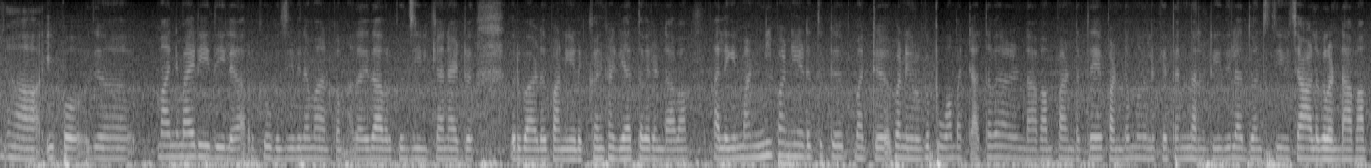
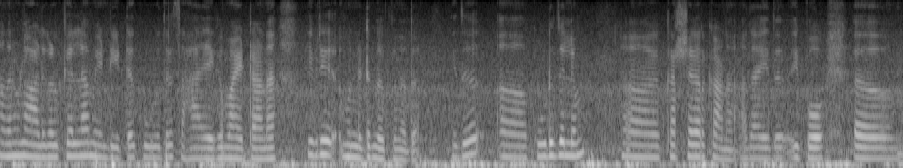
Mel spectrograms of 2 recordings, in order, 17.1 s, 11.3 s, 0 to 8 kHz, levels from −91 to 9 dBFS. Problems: none marked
